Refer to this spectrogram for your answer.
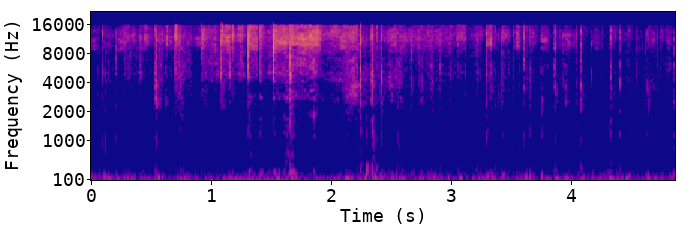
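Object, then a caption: Silicone keyboard cover on laptop keyboard. Long nails tap quickly across the keys of a MacBook Pro covered with a thin printed silicone keyboard skin. The result is a rapid, soft, muffled pattering of bright clicks over a low rumble, louder in the first two seconds and then settling into a quieter, steady tapping.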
